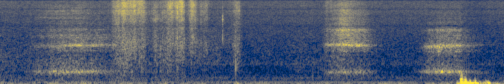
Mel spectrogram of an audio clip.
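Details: Person who suspects allergies or an illness, with sore throat and headache: quiet strained breaths with catching inhalations, then soft sneeze-like bursts, the last followed by a thump; repeated sneezing.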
